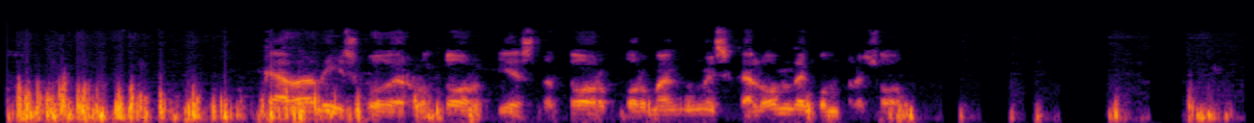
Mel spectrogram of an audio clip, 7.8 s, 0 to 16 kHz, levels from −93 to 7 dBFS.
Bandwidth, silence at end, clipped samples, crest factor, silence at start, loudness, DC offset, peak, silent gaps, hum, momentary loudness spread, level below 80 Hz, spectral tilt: 7.2 kHz; 0.15 s; under 0.1%; 20 dB; 0.05 s; -21 LUFS; under 0.1%; 0 dBFS; 5.92-5.96 s, 6.16-6.30 s, 6.72-6.80 s; none; 13 LU; -40 dBFS; -9 dB/octave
